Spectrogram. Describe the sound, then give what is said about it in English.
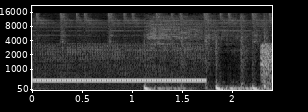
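A steady, low-pitched telephone dial tone hums for almost two seconds, then cuts off into a series of sharp clicks and a short burst of higher-pitched line noise, as a call is placed to the Big Bone Lick double drive-in. “Give them a buzz.”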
